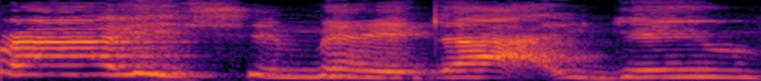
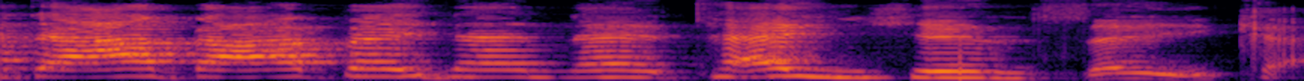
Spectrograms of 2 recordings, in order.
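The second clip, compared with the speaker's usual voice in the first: ordinary talk, nothing marked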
